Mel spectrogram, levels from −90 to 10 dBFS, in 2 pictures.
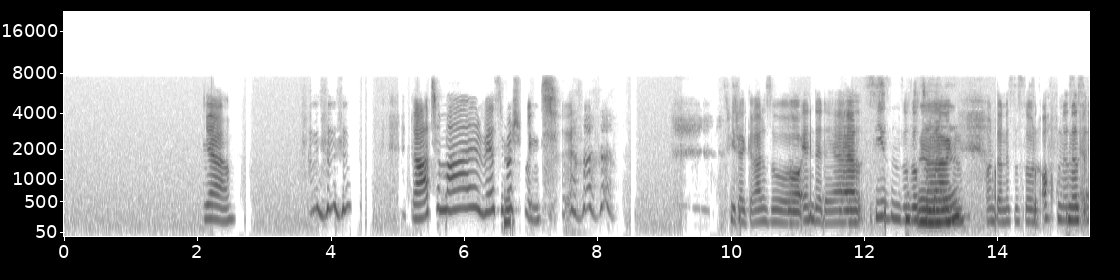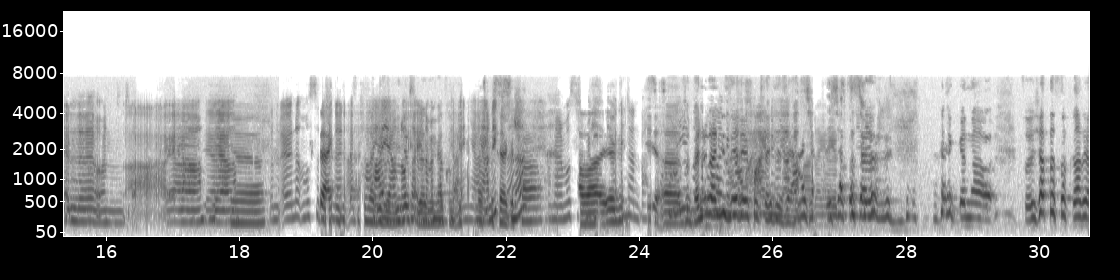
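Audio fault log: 2.38–14.76 s, background gated by the echo canceller: the room sound repeatedly dips, falling by up to about 40 dB and vanishing for around five seconds in total. The echo canceller clamped the microphone while the far end's loudspeaker was playing, releasing it between bursts.
3.68–5.76 s and 9.24–28.2 s, echo leak: a delayed copy of the speech trails it by 130 ms, faint at first, about 30 dB down, then much stronger from 9.24 s at about 5 dB below the speech. This is likely loudspeaker sound that the canceller failed to fully remove.
6.47–6.81 s and 18.76–26.84 s, speech suppressed in double talk: the talker's speech sinks by roughly 40 dB or breaks up, briefly at first, then for about two seconds in pieces across the later span. Overlapping talk likely kept the canceller from telling speech from echo.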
